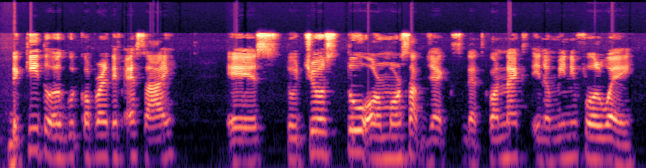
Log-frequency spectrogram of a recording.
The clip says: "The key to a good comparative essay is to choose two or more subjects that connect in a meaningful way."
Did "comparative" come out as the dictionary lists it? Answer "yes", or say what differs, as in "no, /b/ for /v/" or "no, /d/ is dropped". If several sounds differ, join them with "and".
no, /m/ is dropped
